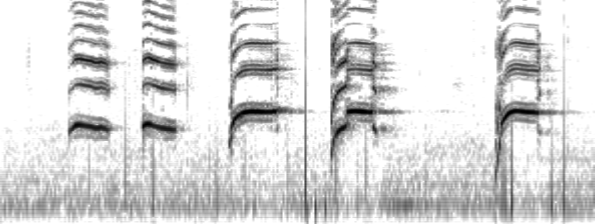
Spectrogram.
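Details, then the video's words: Happy pet Alexandrine parakeet, three years old, imitating whistles and screams. Five loud, clear harmonic whistled notes, each steady then slightly falling, spaced unevenly over four seconds, with faint clicks between. "Alexandrine Parrot Talking | Happy/Excited Parrot | Parrot imitates Cough & Whistles & Screams"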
